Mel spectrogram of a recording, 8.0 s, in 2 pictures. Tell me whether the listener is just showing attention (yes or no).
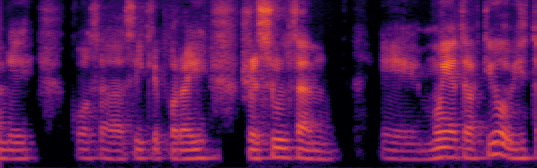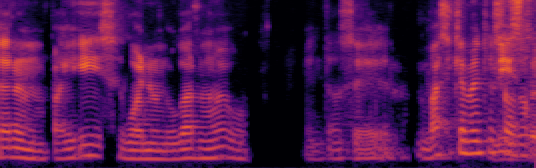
no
